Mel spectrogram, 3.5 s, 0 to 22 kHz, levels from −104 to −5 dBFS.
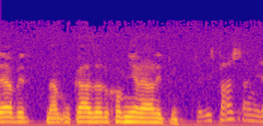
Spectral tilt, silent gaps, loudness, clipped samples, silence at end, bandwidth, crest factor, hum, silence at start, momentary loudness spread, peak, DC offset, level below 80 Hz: -8.5 dB/octave; none; -20 LUFS; under 0.1%; 0 s; 10.5 kHz; 14 dB; none; 0 s; 17 LU; -6 dBFS; under 0.1%; -48 dBFS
